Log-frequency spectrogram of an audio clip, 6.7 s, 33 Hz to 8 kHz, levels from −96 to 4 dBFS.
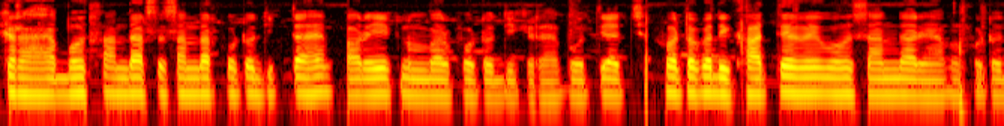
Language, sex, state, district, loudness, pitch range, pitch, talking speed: Hindi, male, Chhattisgarh, Sarguja, -30 LUFS, 130-140 Hz, 135 Hz, 250 wpm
